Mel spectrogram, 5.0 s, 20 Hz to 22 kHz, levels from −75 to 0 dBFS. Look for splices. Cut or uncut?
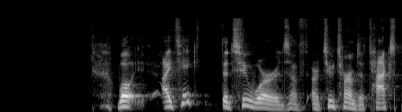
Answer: uncut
